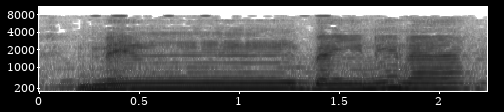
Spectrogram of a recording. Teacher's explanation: انما هل انطقها ميم كاملة؟ لا، يحصل يعني زي ما تقول نص ميم كده، يحصل انفراج في الشفايف، ما تضم الشفايف · Term: إقلاب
